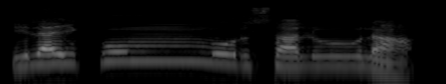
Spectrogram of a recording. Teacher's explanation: মিম সাকিনের পরে মিম এসেছে মিমকে মিমের সাথে মিলিয়ে এক আলিফ পরিমাণ গুন্না করে পড়তে হবে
